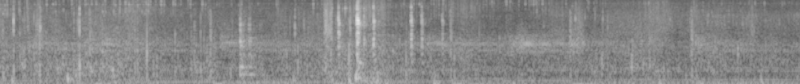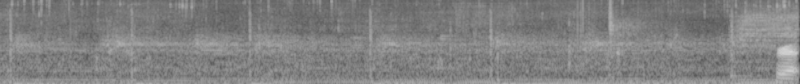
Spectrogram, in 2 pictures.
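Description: Background music with low sustained chords.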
